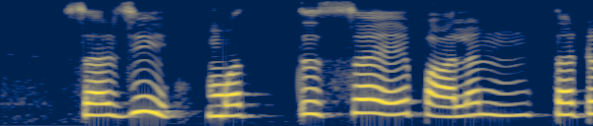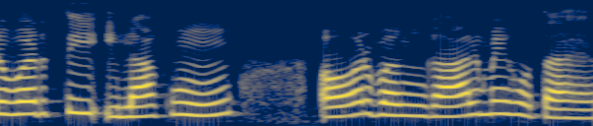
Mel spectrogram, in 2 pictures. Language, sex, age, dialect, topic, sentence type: Hindi, female, 25-30, Garhwali, agriculture, statement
